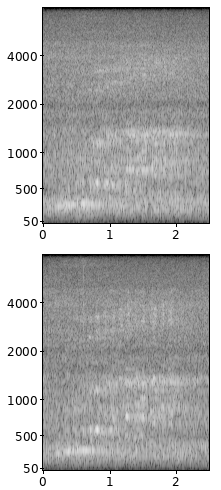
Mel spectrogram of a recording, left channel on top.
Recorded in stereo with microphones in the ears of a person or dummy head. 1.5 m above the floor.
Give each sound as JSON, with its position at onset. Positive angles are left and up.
{"t": 0.1, "sound": "laughter", "side_deg": -55, "distance_m": 3.0}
